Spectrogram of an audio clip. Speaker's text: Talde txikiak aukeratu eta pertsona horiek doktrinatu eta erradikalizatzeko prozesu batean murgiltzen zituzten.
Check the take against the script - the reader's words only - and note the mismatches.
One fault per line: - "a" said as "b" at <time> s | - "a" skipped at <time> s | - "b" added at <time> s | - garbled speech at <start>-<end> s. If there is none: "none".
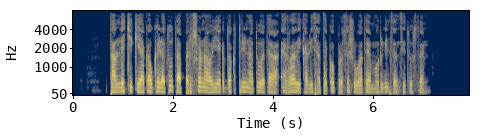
none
